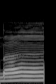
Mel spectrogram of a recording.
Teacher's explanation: ما کے بعد جو ہے الف مدہ ہے، اس کو ایک الف دار میں کھینچتے ہیں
